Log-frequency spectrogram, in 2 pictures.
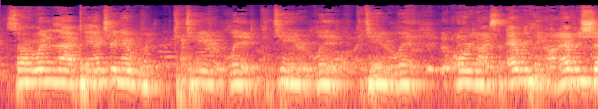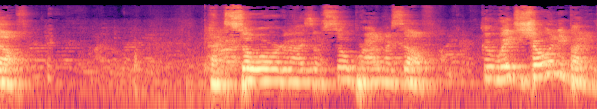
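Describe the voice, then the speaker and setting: A man's voice: high-pitched, normal speed, warm tone. A man performing an amateur stand-up comedy set in a conversational, profane, exasperated way. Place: live comedy venue with audience. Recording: echoey room, distant mic, audience laughter. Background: crowd laughter.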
